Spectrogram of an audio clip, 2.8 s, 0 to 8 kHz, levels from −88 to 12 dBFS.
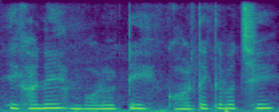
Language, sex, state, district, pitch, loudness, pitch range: Bengali, female, West Bengal, Alipurduar, 270 Hz, -11 LUFS, 255-280 Hz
